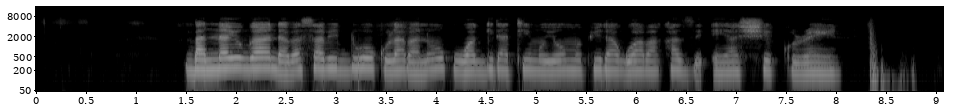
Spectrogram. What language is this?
Ganda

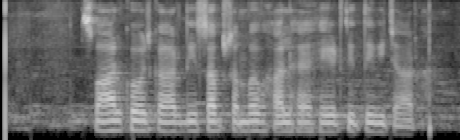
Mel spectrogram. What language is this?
Punjabi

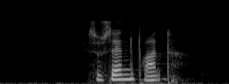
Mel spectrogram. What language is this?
Danish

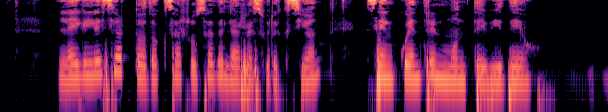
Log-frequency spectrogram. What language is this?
Spanish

